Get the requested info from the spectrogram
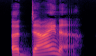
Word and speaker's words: Edina: Edina is Adina.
